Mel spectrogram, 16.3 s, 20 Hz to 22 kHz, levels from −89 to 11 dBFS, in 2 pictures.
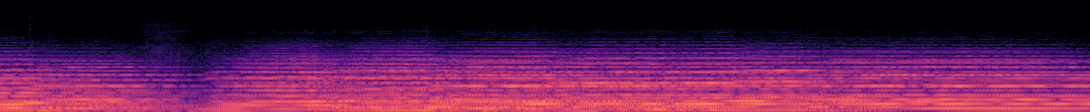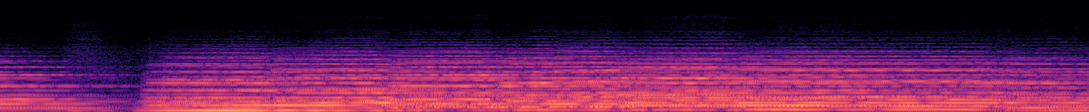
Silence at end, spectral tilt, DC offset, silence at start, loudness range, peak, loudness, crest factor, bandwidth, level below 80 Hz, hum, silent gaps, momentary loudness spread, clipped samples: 0 s; -10 dB/octave; 0.1%; 0 s; 4 LU; -4 dBFS; -19 LUFS; 14 dB; 5.4 kHz; -32 dBFS; none; none; 9 LU; under 0.1%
